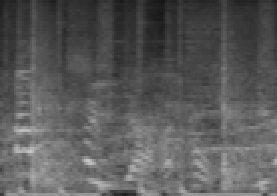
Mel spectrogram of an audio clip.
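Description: Glitter-filled balloons being burst with a pin, several sharp pops over background music and speech.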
